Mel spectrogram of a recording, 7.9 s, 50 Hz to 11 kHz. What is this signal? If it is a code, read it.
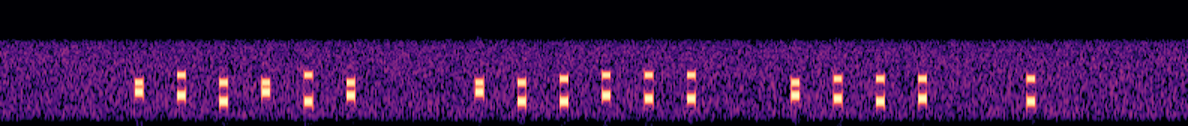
DTMF, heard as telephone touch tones, dialled by machine, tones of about 60 ms. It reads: *91*37 *12966 7525 2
